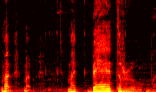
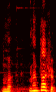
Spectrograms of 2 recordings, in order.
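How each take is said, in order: First: Halting start, then BEDROOM very slow and careful; struggle, then stretch out bedroom precisely; laboured correction. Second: High voice, bedroom coming out as "blood room"; lisped bedroom. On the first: Chuck corrects himself for the guest, BEDROOM slow and laboured. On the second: Chuck repeats himself to the guest, lisping "blood room". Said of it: "I have a lisp". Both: Acted.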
